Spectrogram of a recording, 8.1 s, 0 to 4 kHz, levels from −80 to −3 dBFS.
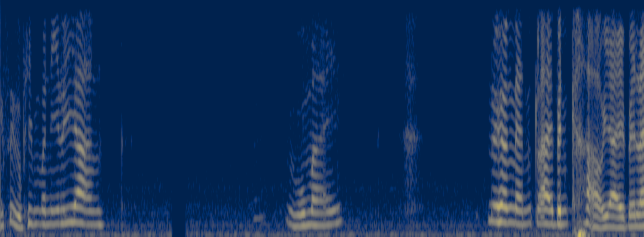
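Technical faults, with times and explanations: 2.14 to 2.34 s, call audio freeze: Packets were most likely held up in transit, so the jitter buffer ran dry and the receiver had to fill about 175 ms on its own. It carried the last sound on only briefly before falling silent for about 160 ms. When the packets arrived, playback resumed exactly where it had stopped. The result is a hole inserted into the sound while nothing of the audio itself is lost.
2.50 to 2.52 s, skip ahead: Here roughly 70 ms of audio was discarded while later packets were already queued. This is the kind of drop a jitter buffer makes when it sheds excess delay after a stall, and here the delay fell by about 50 ms. Only a tiny 9 ms fill bridges the cut, so the sound lurches forward. The two sides are spliced almost directly, with a short piece of the audio gone.
2.87 to 3.63 s, jitter buffer slow-down: Just after the disturbance, the buffer was short of reserve and rebuilt it by repeating single pitch periods and fragments of pauses many times over. 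This added 58 ms across the stretch, so the speech plays at about 93% speed with its pitch unchanged. Sounds in this span come out slightly drawn out, within audio that has no content above 4 kHz.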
